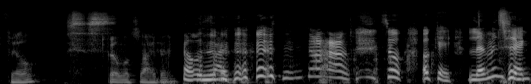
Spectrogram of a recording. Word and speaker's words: psilocybin: No, That's psilocybin. Psilocybin. Psilocybin. Psilocybin, yeah. Oh. That doesn't even start with a P, but it does. Psilocybin. What's your name? Phil. Psilocybin.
